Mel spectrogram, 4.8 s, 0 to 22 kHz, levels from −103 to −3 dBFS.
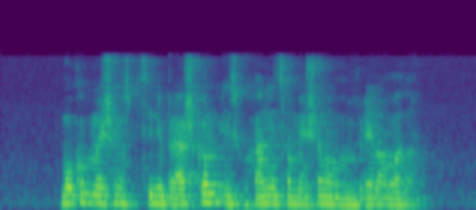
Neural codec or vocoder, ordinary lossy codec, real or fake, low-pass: none; AAC, 32 kbps; real; 7.2 kHz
